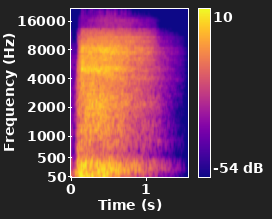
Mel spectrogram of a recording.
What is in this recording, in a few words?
Enemy Wood Poisonball Blast; gamerip; disney star smash; android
